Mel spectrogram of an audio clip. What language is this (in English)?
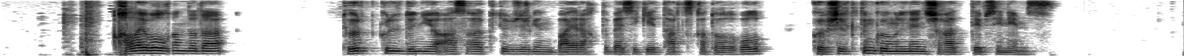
Kazakh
